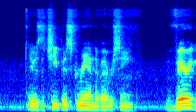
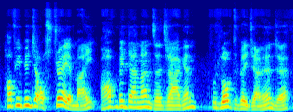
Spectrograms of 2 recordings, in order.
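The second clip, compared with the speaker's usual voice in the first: higher-pitched, hammed-up Aussie accent; terrible Australian accent; 4 semitones higher than usual. Streamer playfully answering a viewer about Australia, mock Australian accent. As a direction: put on a bad Australian accent. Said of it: "terrible Australian accent".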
